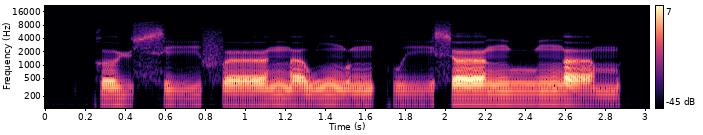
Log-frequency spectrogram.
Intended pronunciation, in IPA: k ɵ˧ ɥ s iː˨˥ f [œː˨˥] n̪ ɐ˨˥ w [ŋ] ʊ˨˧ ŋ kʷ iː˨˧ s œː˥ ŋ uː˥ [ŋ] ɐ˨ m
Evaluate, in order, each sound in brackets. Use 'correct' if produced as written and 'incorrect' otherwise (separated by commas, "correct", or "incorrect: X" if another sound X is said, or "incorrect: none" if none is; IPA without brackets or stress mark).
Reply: correct, correct, correct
